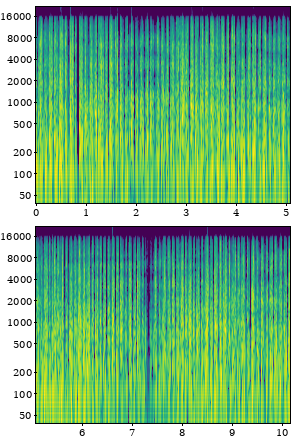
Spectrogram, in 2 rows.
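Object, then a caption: Synthetic foam sponge. A soft, porous, hand-sized rectangular green and blue synthetic foam sponge is held in one hand and scratched fast on top with fingertips and short nails. It makes a dense, steady stream of rapid, rough scratching with a heavy low, muffled rumble and little brightness. The scratching drops out only briefly around 0.8 and 7.3 seconds.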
